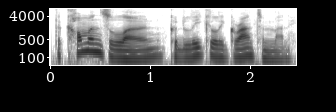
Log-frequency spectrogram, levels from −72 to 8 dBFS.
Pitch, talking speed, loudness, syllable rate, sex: 115 Hz, 195 wpm, -17 LUFS, 5.8 syllables/s, male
